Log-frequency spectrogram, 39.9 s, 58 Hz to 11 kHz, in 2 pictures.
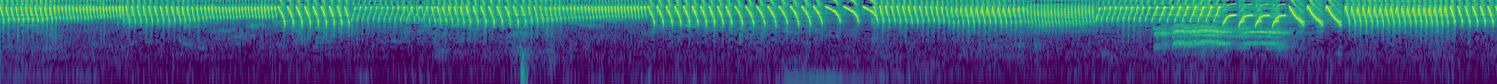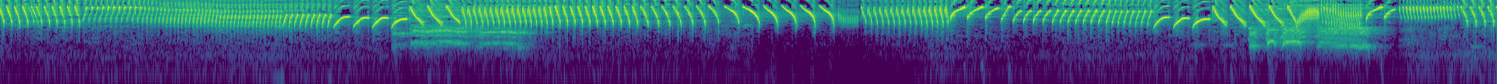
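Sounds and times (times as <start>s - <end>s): canary singing trills: 0.0s - 39.9s
short low bird calls: 34.4s - 39.9s.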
